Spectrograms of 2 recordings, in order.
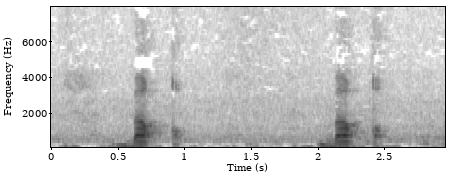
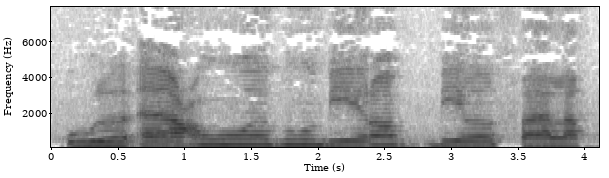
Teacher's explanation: Ketika sukun jadi dibenturkan dengan sangat keras sehingga muncul dari sifat qalqalahnya. Baq, baq, qa, qi, qu, baq.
